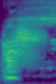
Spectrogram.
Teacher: Kalau ah itu dia di tengah tenggorokan kayak huruf H.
